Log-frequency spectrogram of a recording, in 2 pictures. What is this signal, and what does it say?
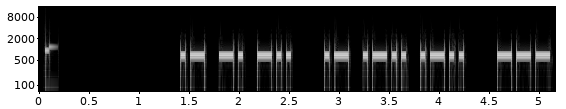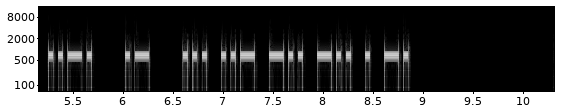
Morse code, heard as a keyed tone, about 25 wpm, 700 Hz. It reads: AND ALL OF A SUDDEN
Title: Sets of 5 Words 25wpm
